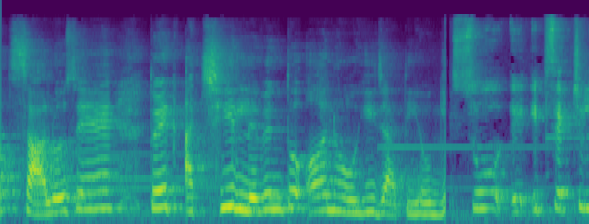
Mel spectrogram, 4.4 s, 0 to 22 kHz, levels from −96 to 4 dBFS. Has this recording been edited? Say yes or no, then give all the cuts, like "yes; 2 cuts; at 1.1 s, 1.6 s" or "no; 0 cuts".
yes; 1 cut; at 3.4 s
